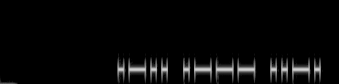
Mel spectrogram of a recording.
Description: Morse code, heard as a keyed tone, about 21 wpm, 700 Hz. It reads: LJF
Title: USA Call Sign Postfixes - 3 Letters 22wpm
